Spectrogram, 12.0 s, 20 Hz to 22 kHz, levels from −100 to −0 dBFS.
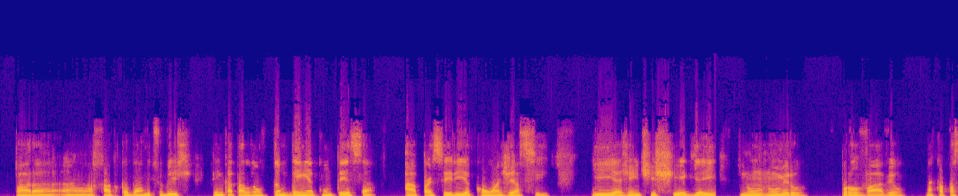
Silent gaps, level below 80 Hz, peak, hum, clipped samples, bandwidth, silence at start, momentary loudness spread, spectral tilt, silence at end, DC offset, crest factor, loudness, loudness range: none; -50 dBFS; -6 dBFS; none; under 0.1%; 8.6 kHz; 0.2 s; 8 LU; -6.5 dB/octave; 0 s; under 0.1%; 12 dB; -17 LUFS; 1 LU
